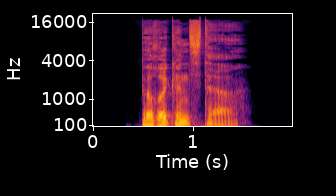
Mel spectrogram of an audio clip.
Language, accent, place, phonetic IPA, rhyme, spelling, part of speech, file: German, Germany, Berlin, [bəˈʁʏkn̩t͡stɐ], -ʏkn̩t͡stɐ, berückendster, adjective, De-berückendster.ogg
- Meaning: inflection of berückend: 1. strong/mixed nominative masculine singular superlative degree 2. strong genitive/dative feminine singular superlative degree 3. strong genitive plural superlative degree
